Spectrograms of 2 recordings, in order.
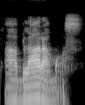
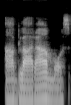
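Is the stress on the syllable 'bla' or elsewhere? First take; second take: bla; elsewhere. First: The stress falls on the syllable 'bla'. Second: The stress falls on a syllable other than 'bla'. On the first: The speaker calls it right. "So you say habláramos" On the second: The speaker calls it wrong. "not habláramos"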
